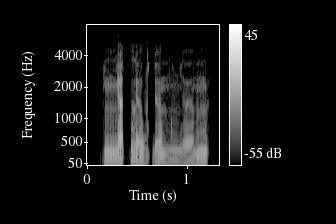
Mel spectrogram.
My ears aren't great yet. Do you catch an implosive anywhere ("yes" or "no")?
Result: yes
